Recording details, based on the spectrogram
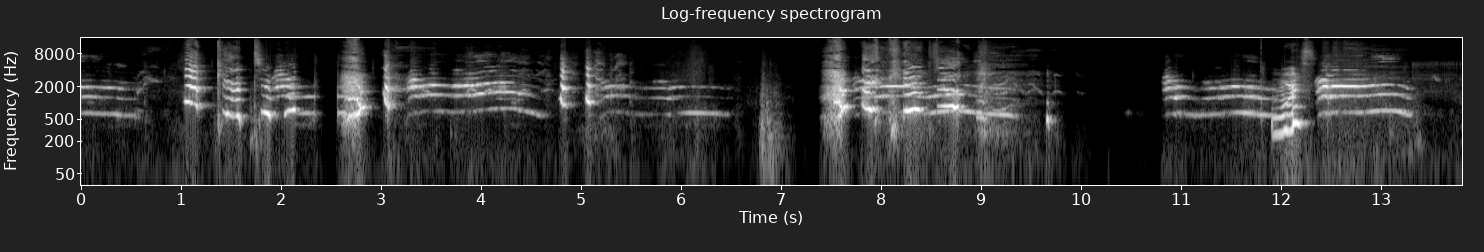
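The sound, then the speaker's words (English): A person imitates a cat, letting out drawn-out, wavering meows and yowls in three close, loud bursts separated by short pauses, with a few sharp breathy sounds between them. “You need to make the cat noise.”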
